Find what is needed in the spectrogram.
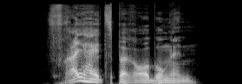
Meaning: plural of Freiheitsberaubung
- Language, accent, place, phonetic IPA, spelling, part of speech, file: German, Germany, Berlin, [ˈfʁaɪ̯haɪ̯t͡sbəˌʁaʊ̯bʊŋən], Freiheitsberaubungen, noun, De-Freiheitsberaubungen.ogg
